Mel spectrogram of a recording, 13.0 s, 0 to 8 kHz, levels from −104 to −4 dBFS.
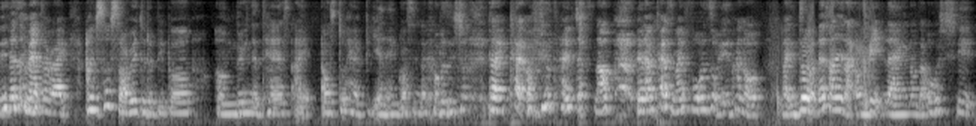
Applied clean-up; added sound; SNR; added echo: neural separator model SepFormer DNS4.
